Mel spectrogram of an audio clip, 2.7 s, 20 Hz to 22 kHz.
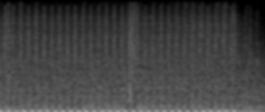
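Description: Full-auto assault rifle fire in Battlefield 6, a loud, unbroken rapid burst of evenly spaced shots lasting a couple of seconds before cutting off.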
